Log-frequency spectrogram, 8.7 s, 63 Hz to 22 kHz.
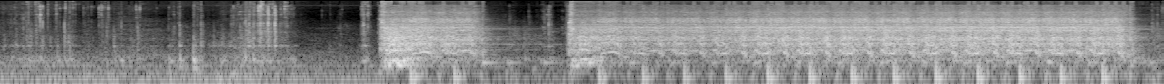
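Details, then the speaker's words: Zero-turn mower with Kawasaki FX730V engine that popped, backfired, threw black smoke and quit while mowing; steady cranking with sharp pops but never starts. "When you try it, well, I didn't bring my key, hang on. You can hear it kind of pop when it turns."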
